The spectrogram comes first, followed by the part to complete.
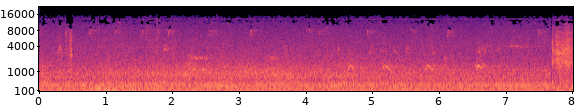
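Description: Wind buffeting the microphone as a steady low rumble, with faint, scattered bird chirps over it.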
